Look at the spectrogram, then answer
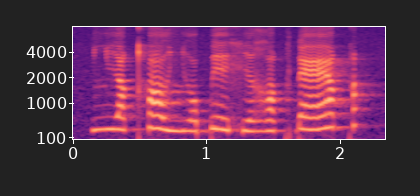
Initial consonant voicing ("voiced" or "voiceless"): voiced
